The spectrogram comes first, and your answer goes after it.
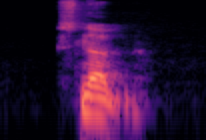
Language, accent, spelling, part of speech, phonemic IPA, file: French, France, snob, adjective / noun, /snɔb/, LL-Q150 (fra)-snob.wav
- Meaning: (adjective) snobbish, snobby; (noun) snob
